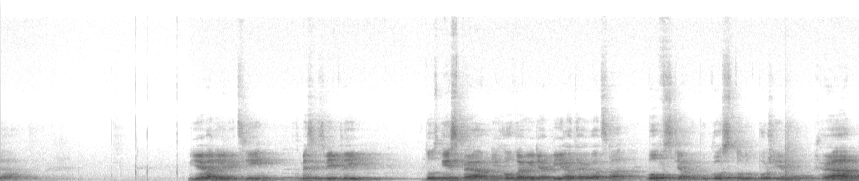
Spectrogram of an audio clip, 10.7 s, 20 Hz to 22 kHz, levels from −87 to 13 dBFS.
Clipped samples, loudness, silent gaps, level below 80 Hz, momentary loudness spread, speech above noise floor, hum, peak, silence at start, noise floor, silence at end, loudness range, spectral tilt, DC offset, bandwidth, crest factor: under 0.1%; -24 LUFS; none; -66 dBFS; 12 LU; 40 dB; none; -6 dBFS; 0 s; -63 dBFS; 0 s; 5 LU; -5.5 dB/octave; under 0.1%; 14 kHz; 18 dB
